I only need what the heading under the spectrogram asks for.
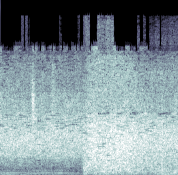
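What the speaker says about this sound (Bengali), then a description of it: "বাইরে গুঁড়ি গুঁড়ি বৃষ্টি পড়ছে" Rain and thunder outside in a cartoon: steady rainfall hisses, then a loud rumbling thunderclap breaks in partway through and rolls on over the rain, with no voices.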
